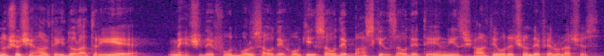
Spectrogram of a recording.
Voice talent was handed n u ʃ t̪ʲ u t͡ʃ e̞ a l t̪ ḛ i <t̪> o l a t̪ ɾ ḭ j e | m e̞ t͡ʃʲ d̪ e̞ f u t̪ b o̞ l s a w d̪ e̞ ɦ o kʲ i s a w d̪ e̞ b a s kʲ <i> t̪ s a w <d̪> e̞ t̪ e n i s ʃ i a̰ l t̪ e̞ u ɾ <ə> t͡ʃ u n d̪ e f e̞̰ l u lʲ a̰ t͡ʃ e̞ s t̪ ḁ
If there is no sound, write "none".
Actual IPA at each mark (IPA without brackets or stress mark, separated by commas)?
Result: d̪, e, d̪, ə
